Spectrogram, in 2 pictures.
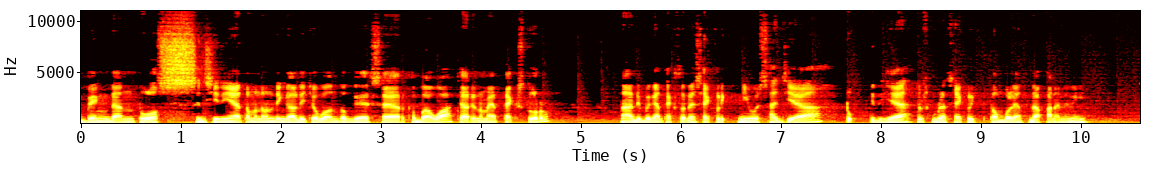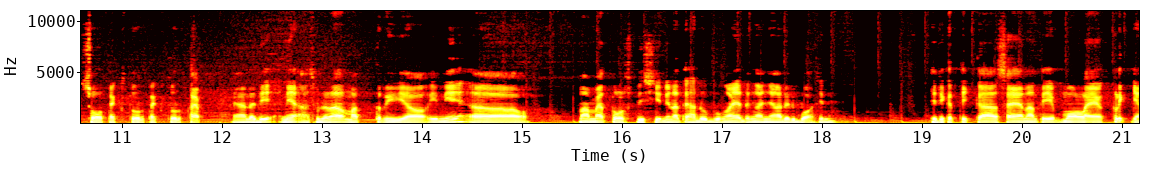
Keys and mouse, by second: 4.4 click, 7.6-21.1 drag.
